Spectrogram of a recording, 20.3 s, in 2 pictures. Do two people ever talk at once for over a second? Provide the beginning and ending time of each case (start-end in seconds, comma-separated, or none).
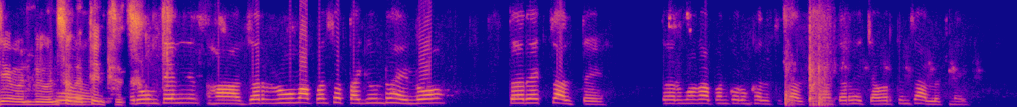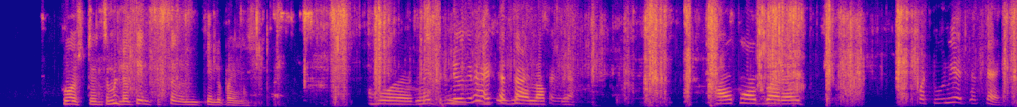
14.4-15.9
